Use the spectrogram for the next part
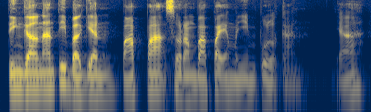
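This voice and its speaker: A man's voice: lowish voice, normal speed, bright, forceful tone. A man in his fifties, a pastor, preaching a casual, joking sermon to his congregation at a church service and acting out the voices of the people he quotes.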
